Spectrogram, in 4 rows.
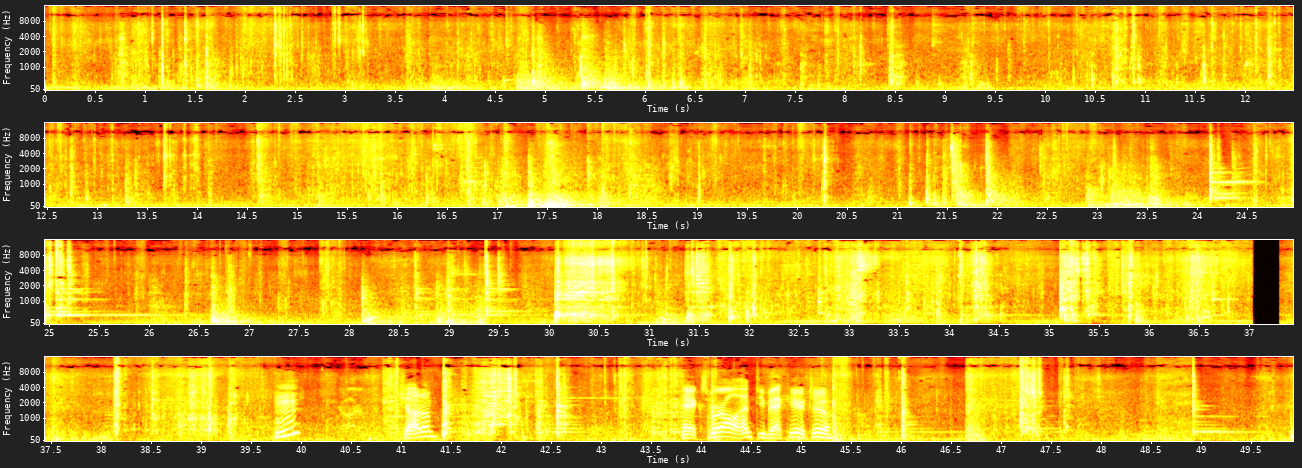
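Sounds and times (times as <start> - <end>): debris clattering into trailer: 0.6 - 19.0, 21.3 - 37.0
shovel scraping: 28.6 - 39.8, 40.6 - 44.1.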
